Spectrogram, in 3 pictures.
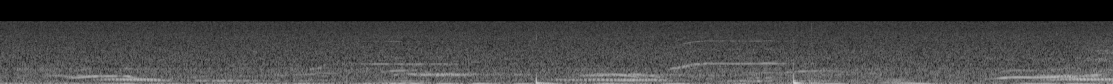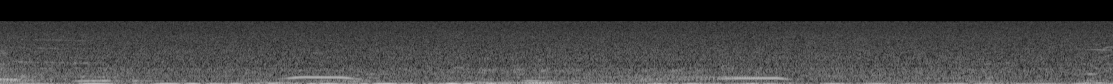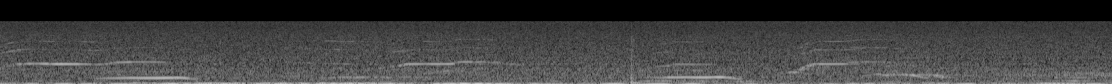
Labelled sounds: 6.7	7.5	humpback whale, 0.80 to 3.0 kHz
11.5	11.9	humpback whale, 3.0 to 3.2 kHz
22.0	23.1	humpback whale, 0.83 to 2.0 kHz
23.4	23.9	humpback whale, 0.99 to 1.1 kHz
26.2	27.1	humpback whale, 0.83 to 3.2 kHz
28.8	29.2	humpback whale, 0.83 to 0.99 kHz
30.3	31.2	humpback whale, 0.80 to 3.2 kHz

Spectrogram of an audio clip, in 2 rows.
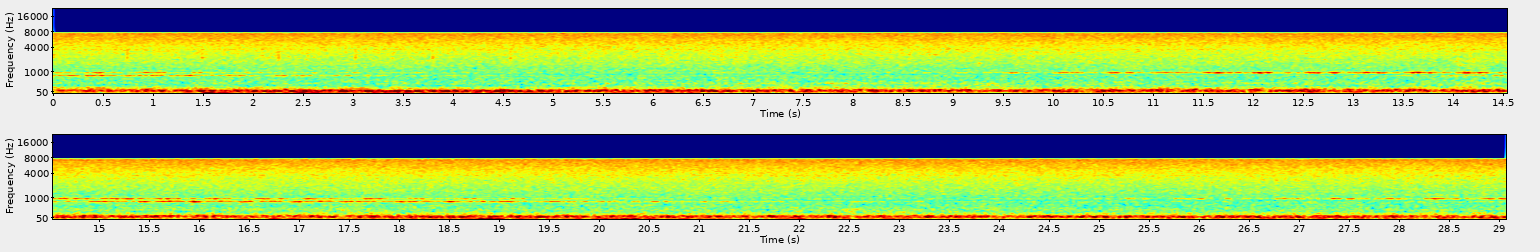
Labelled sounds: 10.0	10.3	vessel noise, 0.86 to 0.99 kHz

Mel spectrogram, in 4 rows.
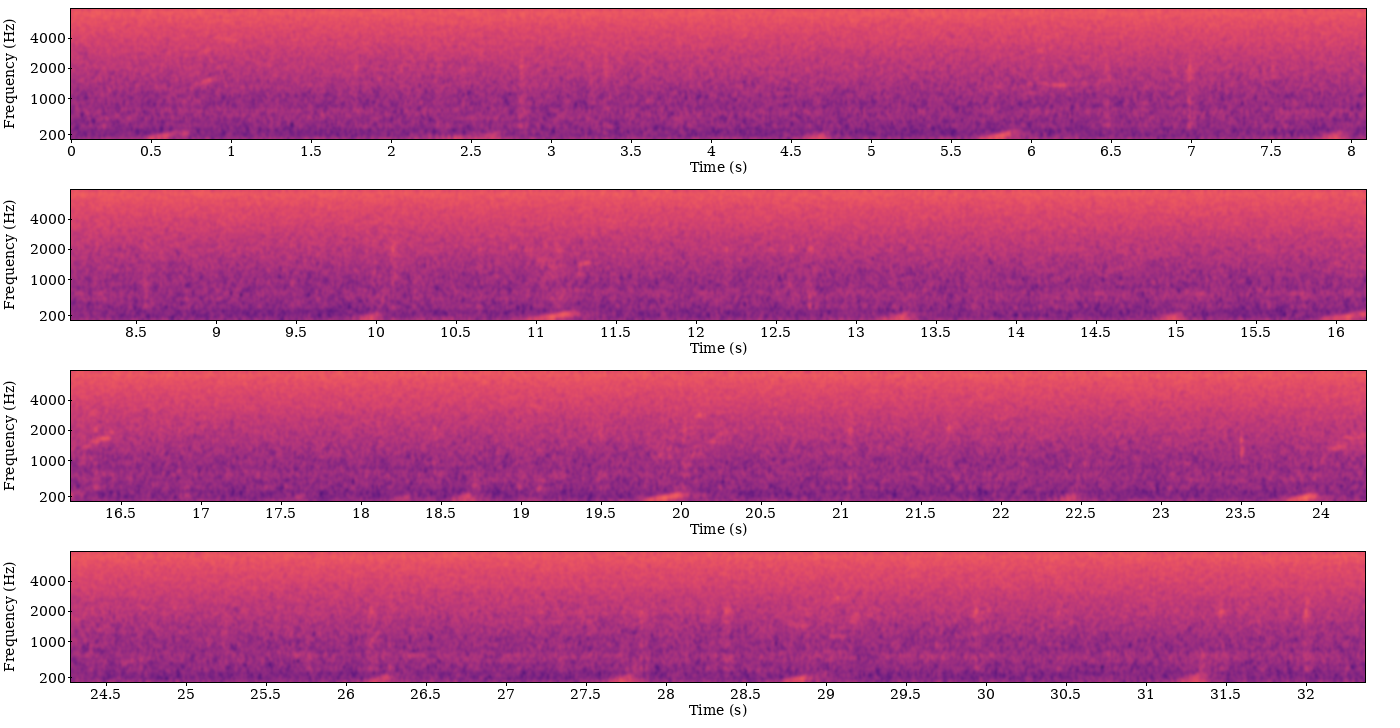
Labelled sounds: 24.0	24.3	humpback whale, 1.3 to 1.5 kHz

